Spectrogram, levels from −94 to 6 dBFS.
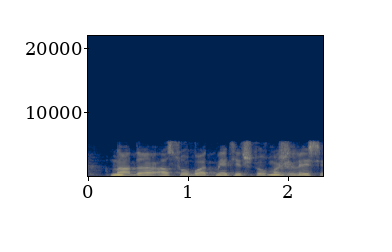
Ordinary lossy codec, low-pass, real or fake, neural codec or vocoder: none; 5.4 kHz; fake; codec, 24 kHz, 6 kbps, HILCodec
